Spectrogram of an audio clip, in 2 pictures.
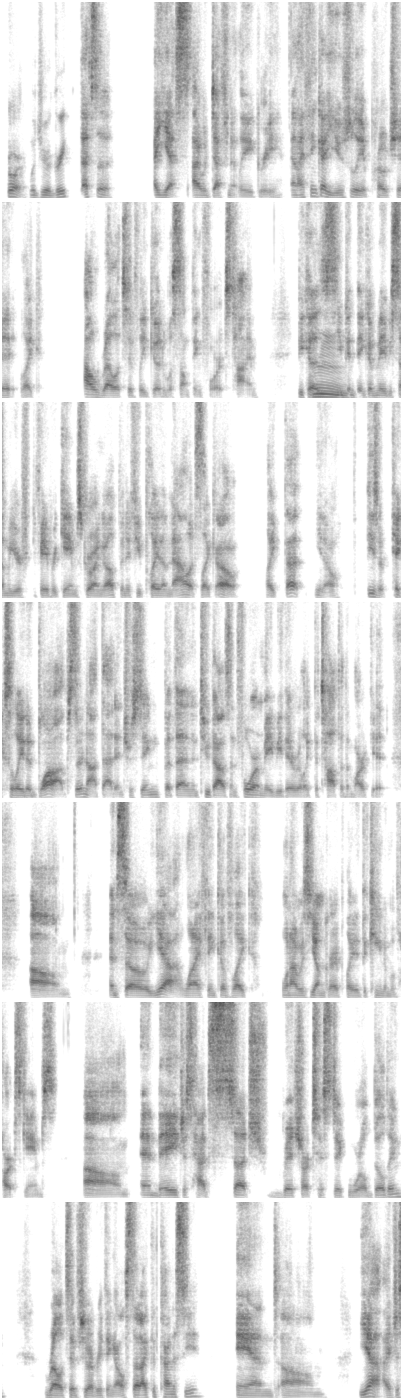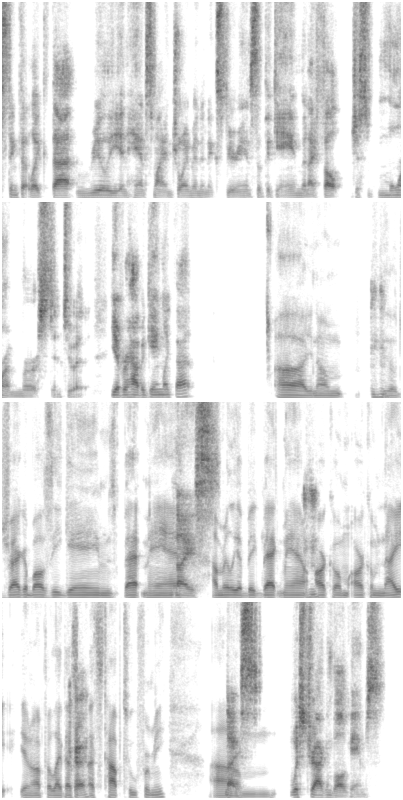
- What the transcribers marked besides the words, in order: other background noise; tapping; "Batman" said as "Bakman"
- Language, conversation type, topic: English, unstructured, What qualities make a fictional character stand out and connect with audiences?
- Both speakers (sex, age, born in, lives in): male, 25-29, Canada, United States; male, 30-34, United States, United States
